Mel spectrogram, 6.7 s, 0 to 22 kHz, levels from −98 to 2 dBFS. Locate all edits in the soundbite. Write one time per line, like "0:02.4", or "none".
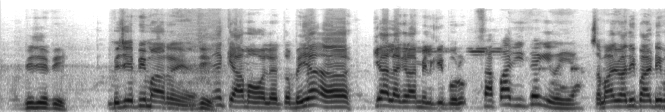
0:02.2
